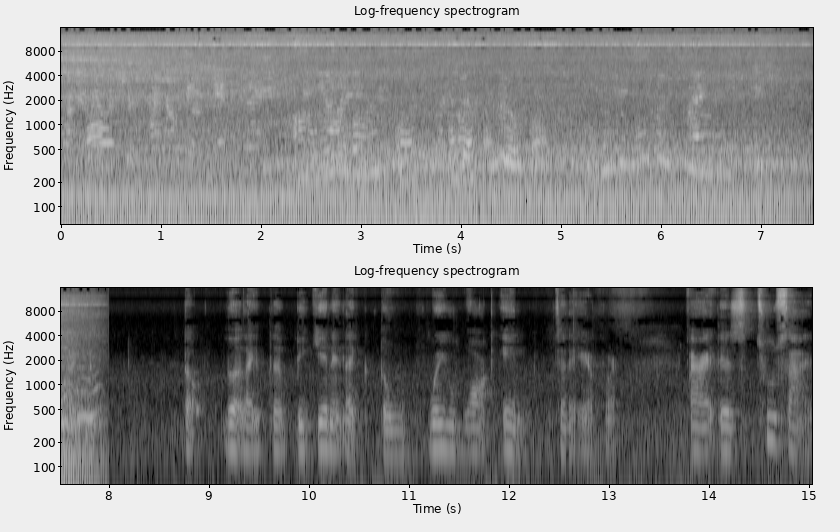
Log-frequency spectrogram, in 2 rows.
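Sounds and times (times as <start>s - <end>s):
bus engine drone from inside: 0.0s - 8.0s
passengers talking: 0.0s - 8.0s.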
